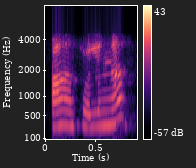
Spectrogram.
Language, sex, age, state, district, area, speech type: Tamil, female, 30-45, Tamil Nadu, Madurai, urban, conversation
